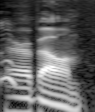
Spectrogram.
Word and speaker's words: Parabellum: the third one uh parabellum parabellum i'm sorry if i butchered that uh no that's the proper parabola trailer was great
